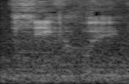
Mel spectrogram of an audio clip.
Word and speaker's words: Kuechly: There's a couple of people in here saying it's pronounced Kuechly. – Kuechly, whatever. Fine, I was saying it wrong.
